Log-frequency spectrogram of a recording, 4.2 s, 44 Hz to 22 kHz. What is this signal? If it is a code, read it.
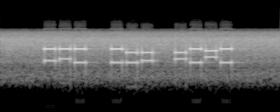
DTMF, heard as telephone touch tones, dialled by machine, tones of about 160 ms. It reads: 693 314 7303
